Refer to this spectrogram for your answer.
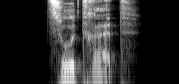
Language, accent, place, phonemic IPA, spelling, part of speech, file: German, Germany, Berlin, /ˈt͡suːtʁɪt/, Zutritt, noun, De-Zutritt.ogg
- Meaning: 1. access, admittance 2. entrance, entry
